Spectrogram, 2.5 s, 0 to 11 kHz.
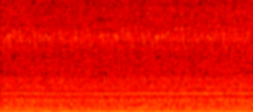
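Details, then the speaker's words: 2005 Mini Cooper four-cylinder after replacing a bad fuel injector: smooth, even idle with a steady low hum and no stumble or miss, with all four cylinders firing. "The engine's running great now because it's hitting on all 4 cylinders."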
